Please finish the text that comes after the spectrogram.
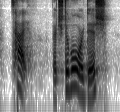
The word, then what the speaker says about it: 菜: C sounds like ts, as in 菜, vegetable or dish, 醋, vinegar, and 猜错, to get something wrong.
